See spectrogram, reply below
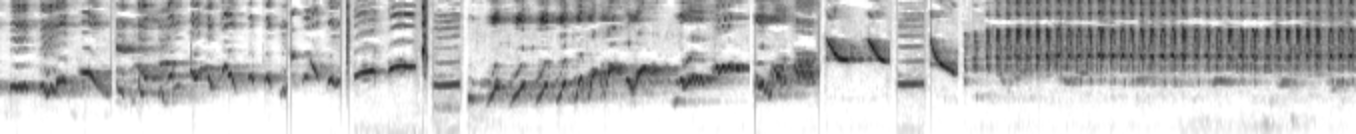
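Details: Lure recording of a female white-rumped shama calling the male: quick trilled runs and whistled slurs, then a steady rapid buzzy rattle over the last seconds.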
